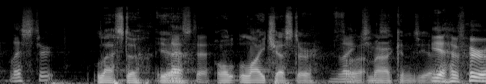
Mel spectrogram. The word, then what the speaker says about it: Leicester: Leicester, yeah.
